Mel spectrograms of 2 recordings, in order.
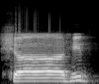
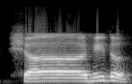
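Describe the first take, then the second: First: The final d stops abruptly with no echo. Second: The final d bounces with a slight echo. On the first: The speaker calls it wrong. "अगर हम इसको वैसी आवाज़ को रोक दें तो फिर हम पढ़ेंगे शाहिद, तो ये गलत हो जाएगा" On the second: The speaker calls it right. "जब हम कलकला करेंगे दाल के ऊपर तो फिर होगा शाहिद"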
